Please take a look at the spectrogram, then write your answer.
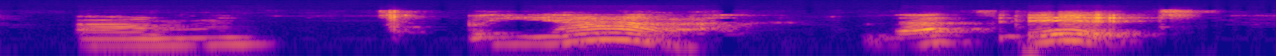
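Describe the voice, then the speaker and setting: A woman speaks loud, at a fairly high pitch. Her tone is bright and sharp. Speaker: social worker. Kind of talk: recorded wellness presentation. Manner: casual, filler-heavy.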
